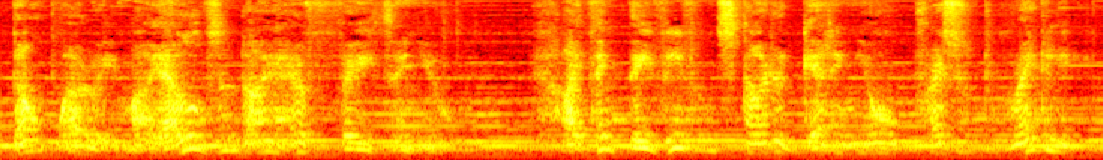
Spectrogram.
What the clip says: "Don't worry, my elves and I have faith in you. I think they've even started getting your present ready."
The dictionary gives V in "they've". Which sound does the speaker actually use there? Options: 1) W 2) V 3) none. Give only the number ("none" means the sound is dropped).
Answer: 2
